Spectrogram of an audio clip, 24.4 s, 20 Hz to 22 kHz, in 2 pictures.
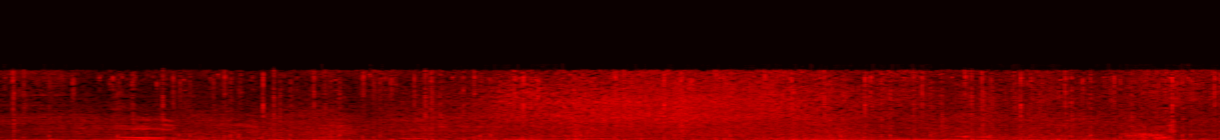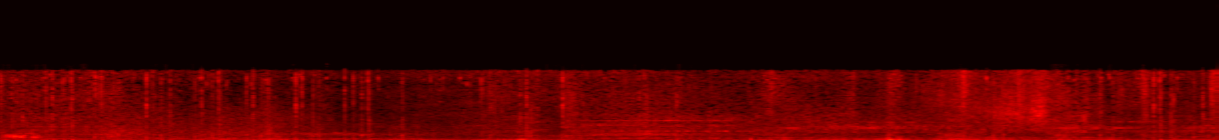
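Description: Hoofbeats of Geralt's horse Roach in the video game The Witcher 3: Wild Hunt, a steady clip-clop of galloping hooves over a constant wash of rain and ambient game noise, with no voices.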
